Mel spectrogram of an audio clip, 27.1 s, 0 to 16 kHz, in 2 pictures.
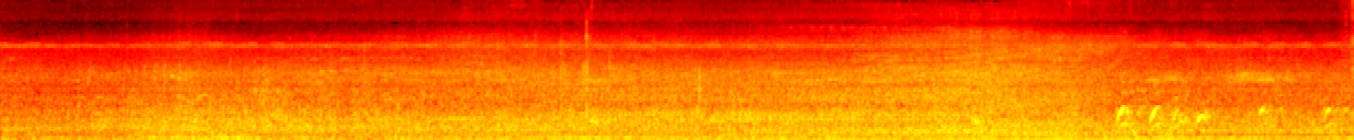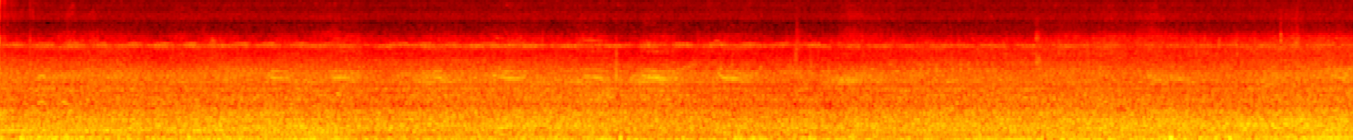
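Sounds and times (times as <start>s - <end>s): wind-like hiss: 0.0s - 27.0s
bird hooting calls: 11.1s - 13.6s.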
